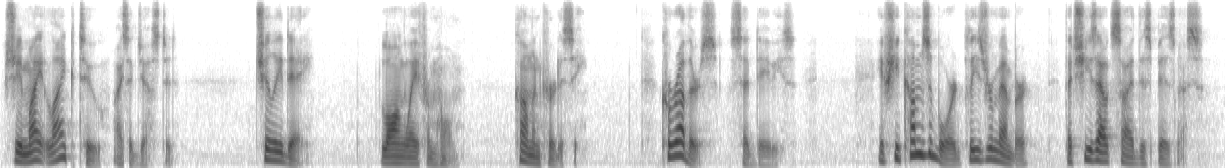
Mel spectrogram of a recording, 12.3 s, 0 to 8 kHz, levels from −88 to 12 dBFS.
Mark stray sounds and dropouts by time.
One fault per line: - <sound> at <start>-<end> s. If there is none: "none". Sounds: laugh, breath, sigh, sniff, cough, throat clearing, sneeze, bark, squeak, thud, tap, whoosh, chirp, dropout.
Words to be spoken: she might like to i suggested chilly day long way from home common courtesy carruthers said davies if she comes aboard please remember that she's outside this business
none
